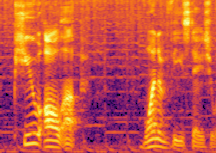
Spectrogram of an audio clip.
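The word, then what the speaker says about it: Puyallup: It's pronounced pew all up.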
